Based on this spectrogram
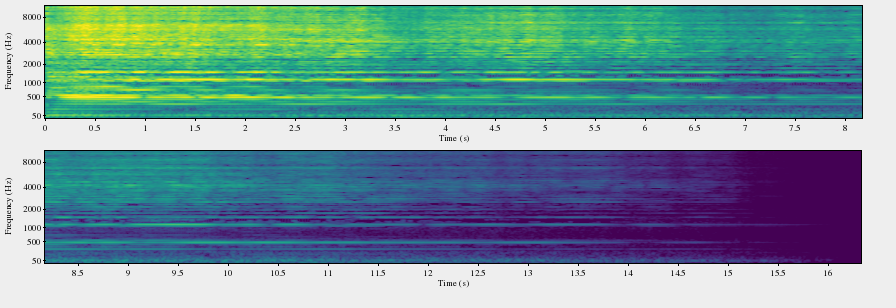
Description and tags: Recording of a single plucked string of the tamboura (indian instrument)
plucked, string, long, indian, tamboura, high-quality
